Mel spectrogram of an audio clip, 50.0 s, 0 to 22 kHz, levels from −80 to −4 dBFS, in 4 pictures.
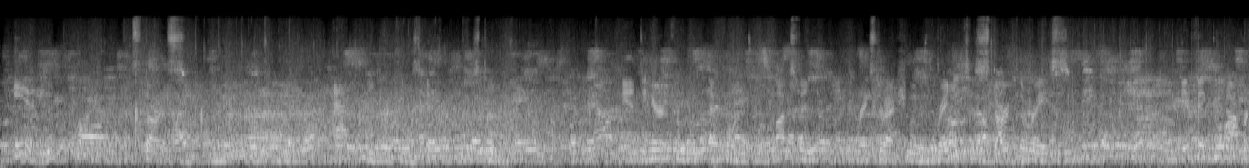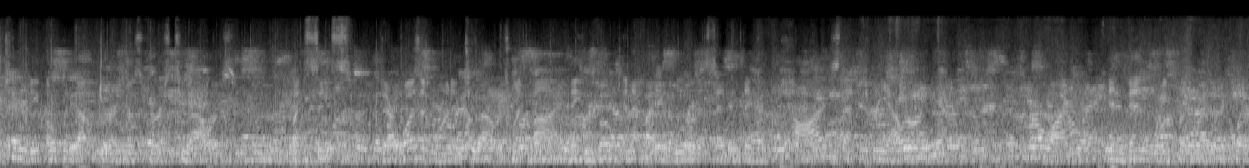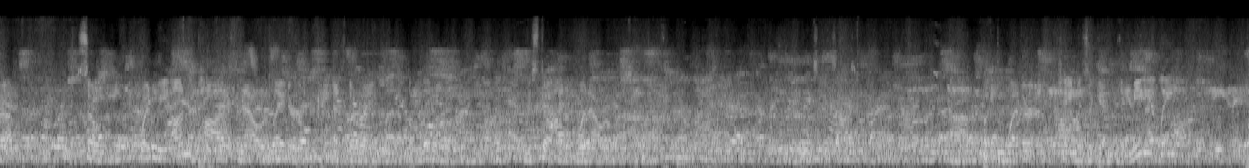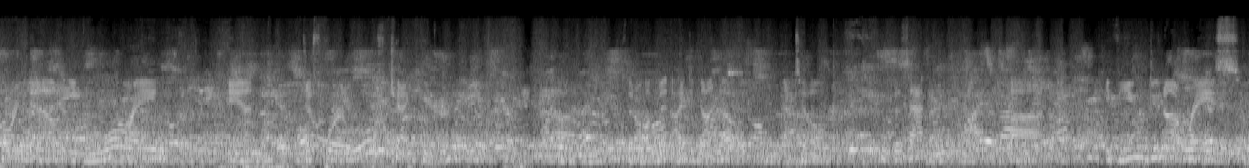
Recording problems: murmuring crowd; very loud; throughout; 3 dB above the speech

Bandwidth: 14.5 kHz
